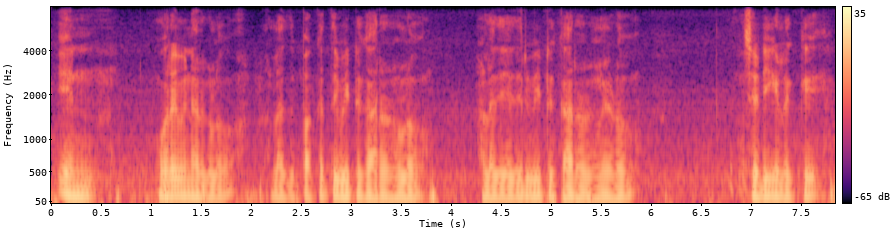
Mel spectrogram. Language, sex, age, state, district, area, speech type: Tamil, male, 30-45, Tamil Nadu, Salem, rural, spontaneous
